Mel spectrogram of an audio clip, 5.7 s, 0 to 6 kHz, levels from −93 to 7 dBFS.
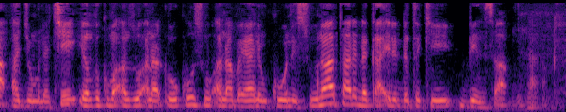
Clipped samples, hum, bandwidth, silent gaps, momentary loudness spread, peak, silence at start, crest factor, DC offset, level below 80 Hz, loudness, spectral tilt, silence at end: under 0.1%; none; 5.8 kHz; none; 9 LU; -10 dBFS; 0 s; 20 dB; under 0.1%; -68 dBFS; -30 LUFS; -6.5 dB/octave; 0 s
